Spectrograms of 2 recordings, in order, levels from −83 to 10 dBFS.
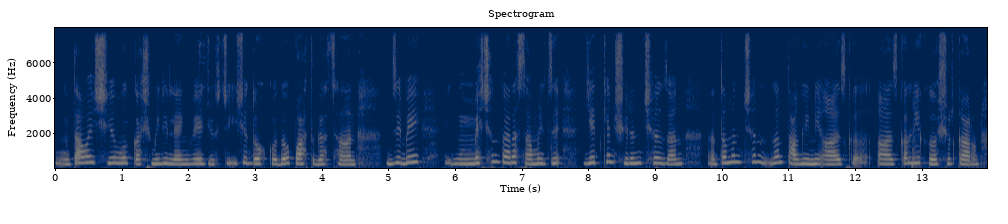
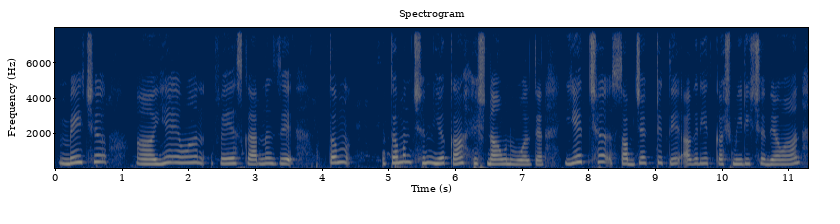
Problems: none marked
